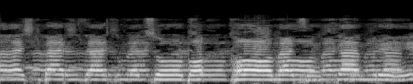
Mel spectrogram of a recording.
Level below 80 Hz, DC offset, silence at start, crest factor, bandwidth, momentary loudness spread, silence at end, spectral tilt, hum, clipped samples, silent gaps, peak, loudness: -48 dBFS; under 0.1%; 0 s; 12 dB; 9.2 kHz; 7 LU; 0 s; -5 dB/octave; none; 0.3%; none; 0 dBFS; -11 LUFS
